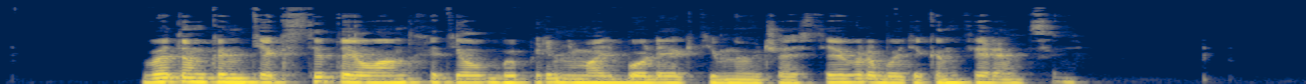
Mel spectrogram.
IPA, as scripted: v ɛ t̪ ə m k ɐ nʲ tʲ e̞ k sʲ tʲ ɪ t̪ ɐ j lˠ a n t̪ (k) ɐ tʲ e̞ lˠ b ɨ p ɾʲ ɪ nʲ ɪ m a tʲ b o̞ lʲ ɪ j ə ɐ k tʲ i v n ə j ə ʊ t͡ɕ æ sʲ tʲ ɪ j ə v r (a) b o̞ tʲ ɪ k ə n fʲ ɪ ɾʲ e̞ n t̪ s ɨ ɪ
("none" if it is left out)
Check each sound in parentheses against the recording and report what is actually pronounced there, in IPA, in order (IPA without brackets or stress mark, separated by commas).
x, ɐ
